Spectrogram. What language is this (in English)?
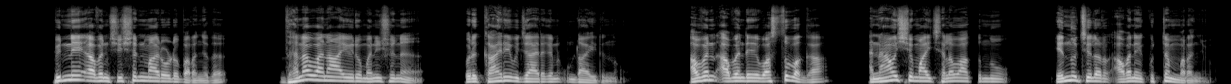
Malayalam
